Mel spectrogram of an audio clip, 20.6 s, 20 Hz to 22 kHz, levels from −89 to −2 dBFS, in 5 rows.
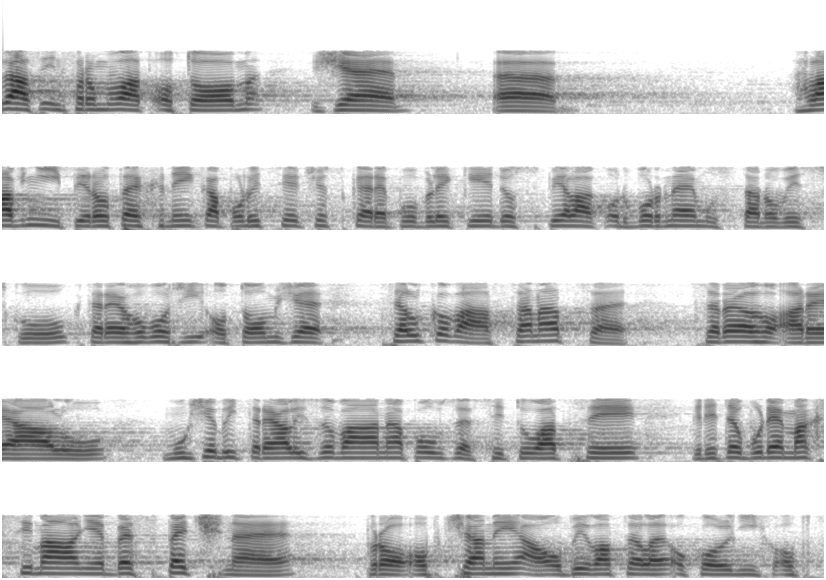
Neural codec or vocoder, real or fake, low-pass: none; real; 3.6 kHz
